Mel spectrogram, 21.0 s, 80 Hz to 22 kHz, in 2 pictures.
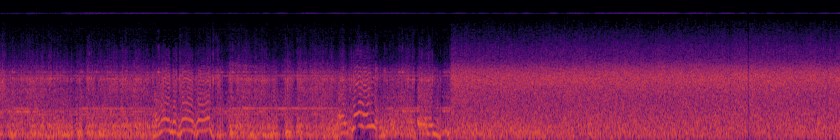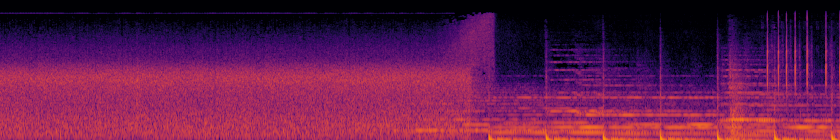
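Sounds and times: steady hiss: 0:05.6 - 0:16.7.

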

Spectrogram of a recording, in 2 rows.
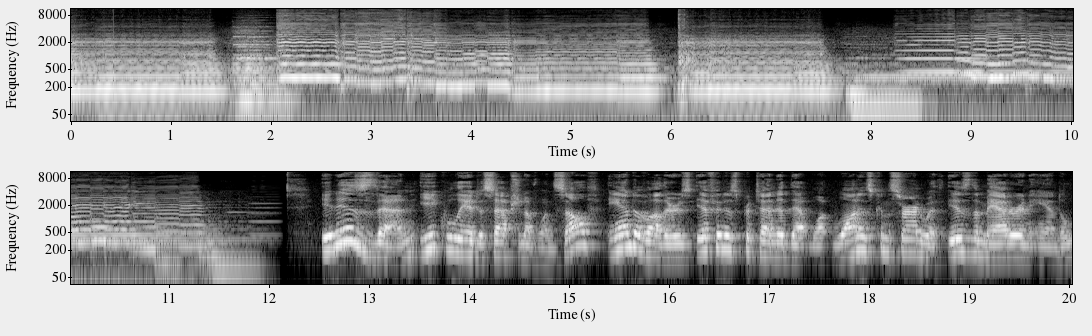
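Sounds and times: instrumental intro music: 0:00.0 - 0:12.2.

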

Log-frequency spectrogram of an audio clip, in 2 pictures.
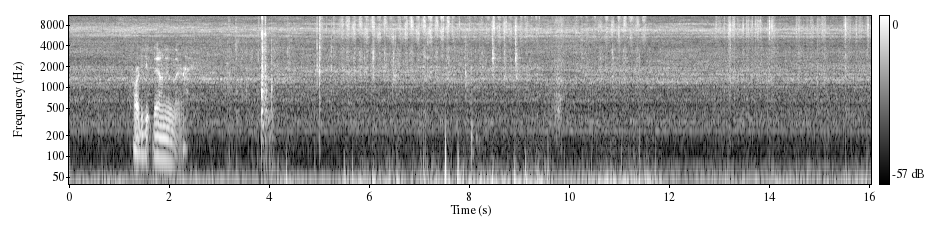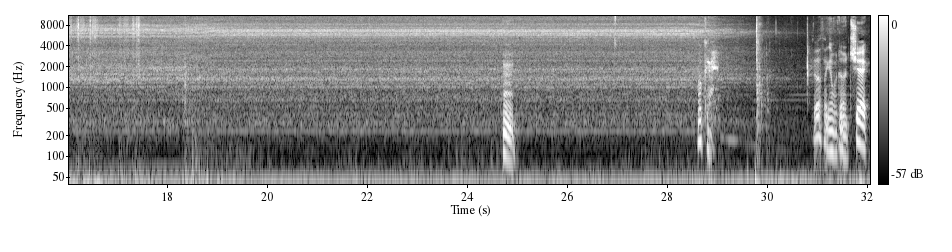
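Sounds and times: steady background hiss: 0:00.0 - 0:32.0
brush scrubbing circuit board: 0:05.0 - 0:11.8, 0:12.8 - 0:17.7.

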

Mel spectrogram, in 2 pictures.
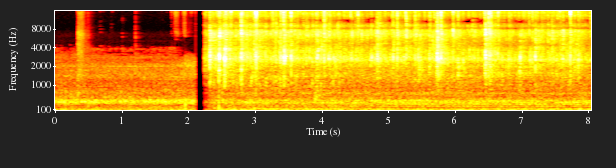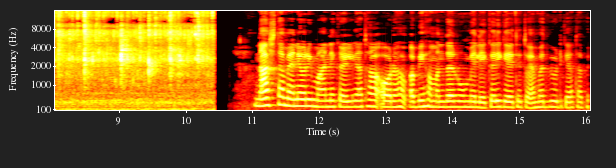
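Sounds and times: egg sizzling in oil: 0:02.3 - 0:10.5.

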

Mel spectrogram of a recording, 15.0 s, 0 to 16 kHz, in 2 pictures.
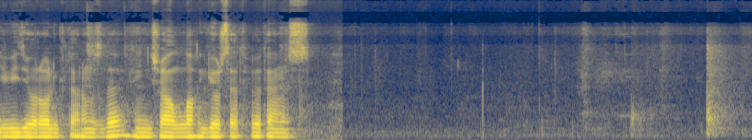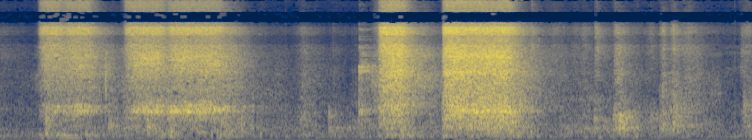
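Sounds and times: bursts of rushing hiss: 0:07.9 - 0:10.0, 0:11.3 - 0:13.0.

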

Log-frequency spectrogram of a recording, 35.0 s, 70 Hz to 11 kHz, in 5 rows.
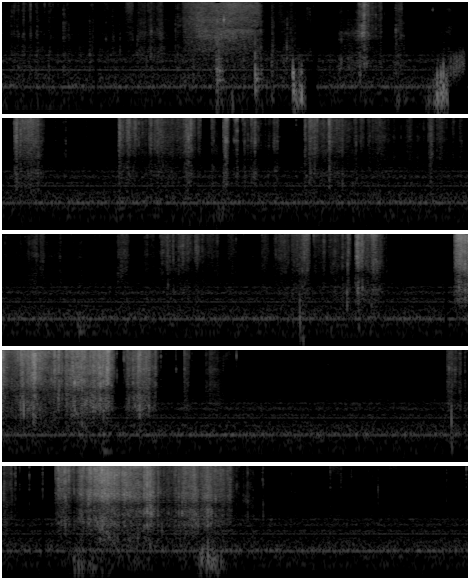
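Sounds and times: faint steady hum: 0:00.0 - 0:34.9
tissue paper crinkling: 0:07.1 - 0:08.0, 0:08.7 - 0:19.8, 0:20.7 - 0:24.3, 0:27.6 - 0:31.9
cloth bag rustling: 0:20.8 - 0:23.4, 0:28.8 - 0:31.6.

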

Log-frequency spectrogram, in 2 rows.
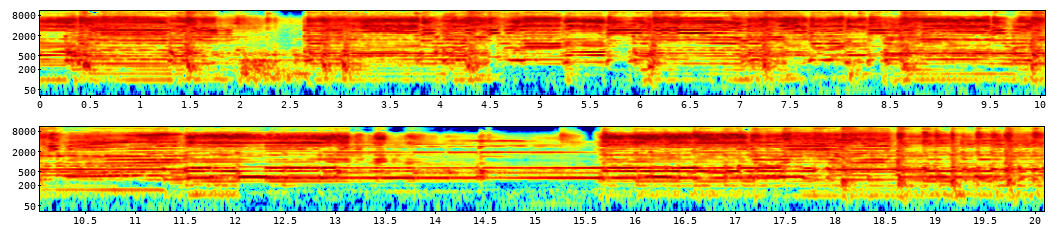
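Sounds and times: harmonica melody: 0:00.0 - 0:20.0
strummed guitar: 0:00.0 - 0:20.0
drum hits: 0:00.4 - 0:04.8.

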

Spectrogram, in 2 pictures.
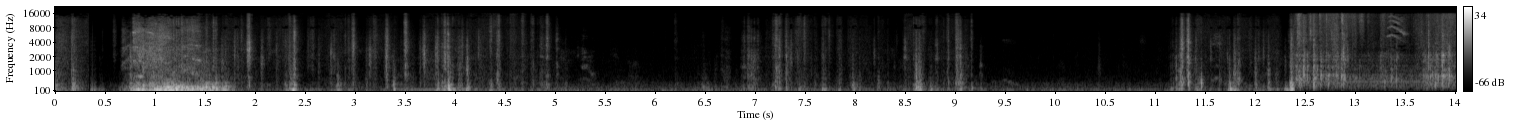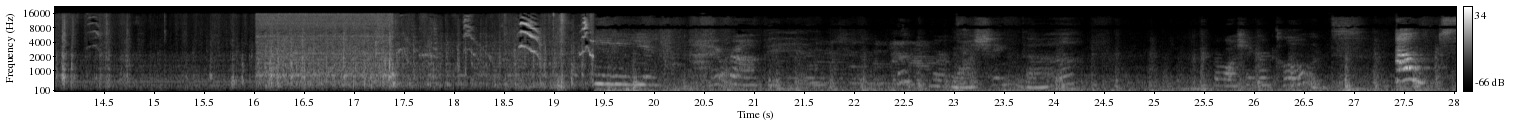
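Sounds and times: bedding shaken: 0:11.2 - 0:21.0.

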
